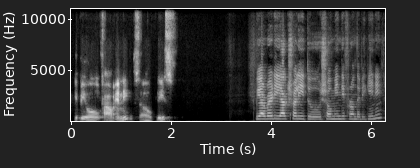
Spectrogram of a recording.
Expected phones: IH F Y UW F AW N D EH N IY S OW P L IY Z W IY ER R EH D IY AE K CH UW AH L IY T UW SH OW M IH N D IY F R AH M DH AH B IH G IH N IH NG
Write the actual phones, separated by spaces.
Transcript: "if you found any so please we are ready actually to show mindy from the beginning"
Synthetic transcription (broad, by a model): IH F Y UW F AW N EH N IY S OW P L IY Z W IY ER R EH D IY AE K CH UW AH L IY T UW SH OW M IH N D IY F R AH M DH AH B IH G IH N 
